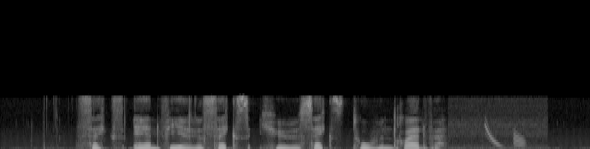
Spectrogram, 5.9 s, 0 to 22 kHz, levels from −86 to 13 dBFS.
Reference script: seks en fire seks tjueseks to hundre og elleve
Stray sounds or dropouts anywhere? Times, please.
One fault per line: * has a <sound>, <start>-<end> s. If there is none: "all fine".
* has a chirp, 4.8-5.3 s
